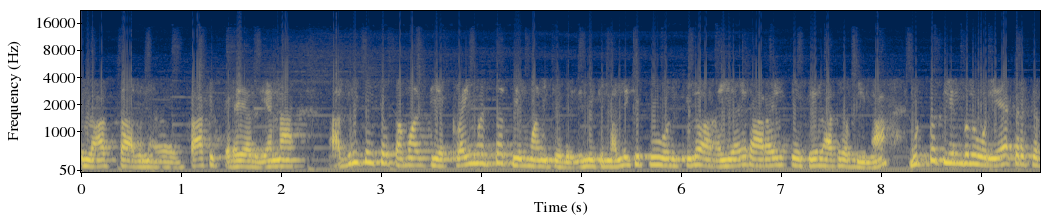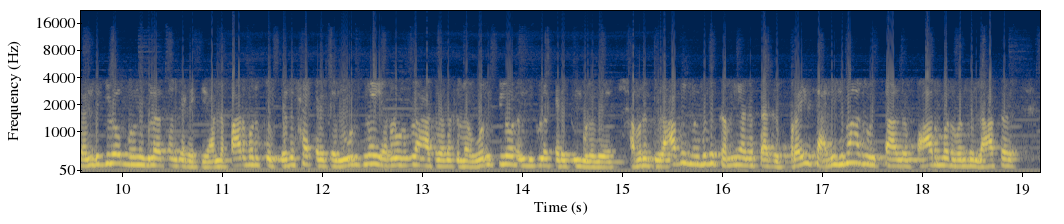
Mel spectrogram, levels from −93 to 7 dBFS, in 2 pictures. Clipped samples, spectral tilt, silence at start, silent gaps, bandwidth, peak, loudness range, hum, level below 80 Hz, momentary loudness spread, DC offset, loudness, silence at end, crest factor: 1%; -10.5 dB/octave; 0 s; none; 5 kHz; 0 dBFS; 1 LU; none; -36 dBFS; 4 LU; under 0.1%; -10 LUFS; 0.2 s; 8 dB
